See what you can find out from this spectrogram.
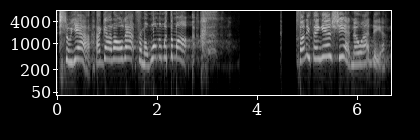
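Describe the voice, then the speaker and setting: A woman with a Southern US accent, from Georgia, gives a humorous motivational keynote on a stage mic, telling stories with dramatic pauses and near-whispered punchlines. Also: very high voice, animated, fairly bright tone. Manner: dramatic storyteller, drops to a near whisper on key lines, comic asides. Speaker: motivational keynote speaker and comedian. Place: conference hall stage. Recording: long reverb of a large hall.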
